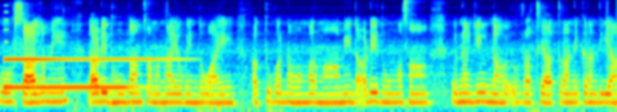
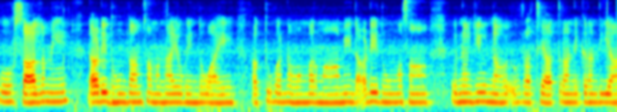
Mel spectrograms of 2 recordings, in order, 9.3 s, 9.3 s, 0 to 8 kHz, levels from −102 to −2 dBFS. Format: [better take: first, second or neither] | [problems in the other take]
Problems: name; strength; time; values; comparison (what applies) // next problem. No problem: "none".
second | background sound (Alarm); 2 dB above the speech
